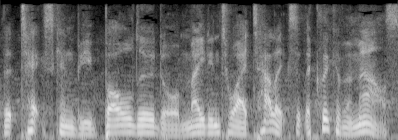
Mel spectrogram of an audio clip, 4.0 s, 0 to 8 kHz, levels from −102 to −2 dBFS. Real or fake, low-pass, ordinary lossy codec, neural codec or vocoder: real; 7.2 kHz; MP3, 48 kbps; none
